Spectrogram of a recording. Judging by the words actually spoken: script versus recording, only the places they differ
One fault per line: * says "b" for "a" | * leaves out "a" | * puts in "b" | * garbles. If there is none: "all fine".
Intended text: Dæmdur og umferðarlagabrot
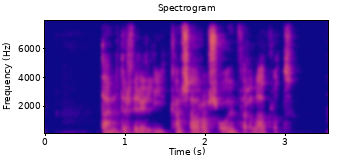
* puts in "fyrir líkamsárás"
